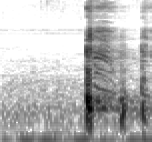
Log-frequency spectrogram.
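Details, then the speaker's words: Adult with a severe, persistent cough not helped by a doctor's medicine: a short cough of one strong burst followed by two smaller ones in a quiet room. "Bikin lemon karena udah capek batuknya udah parah"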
